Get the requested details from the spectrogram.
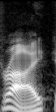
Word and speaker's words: Ray: how to pronounce Rye's name. Because the host of that show points out that she has apparently just learned that Rye is pronounced Rye in Bengali, whereas she knows it in Hindi as Ray.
